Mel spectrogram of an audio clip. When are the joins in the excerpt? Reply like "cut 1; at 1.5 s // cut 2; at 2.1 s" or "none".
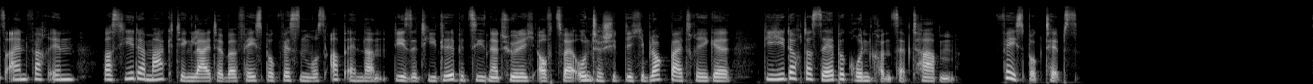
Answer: cut 1; at 3.9 s // cut 2; at 4.9 s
